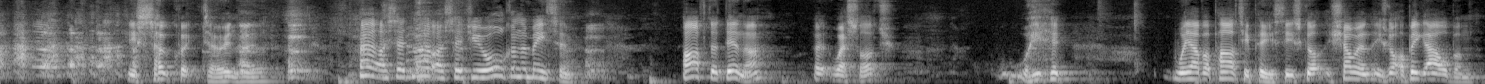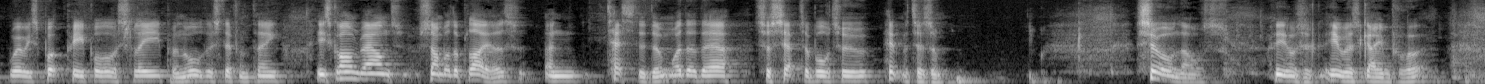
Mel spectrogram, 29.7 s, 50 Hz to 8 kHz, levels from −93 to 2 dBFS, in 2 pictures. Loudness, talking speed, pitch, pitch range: -21 LUFS, 140 wpm, 145 Hz, 130-190 Hz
